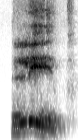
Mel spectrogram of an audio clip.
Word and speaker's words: lead: Lead, liderar, conduzir. Aqui está aqui a, a, a, o significado. Então, lead, letra A não é pronunciada, e a letra I com som.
